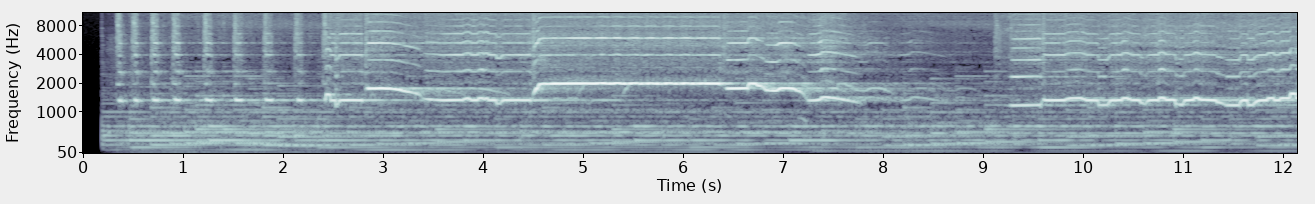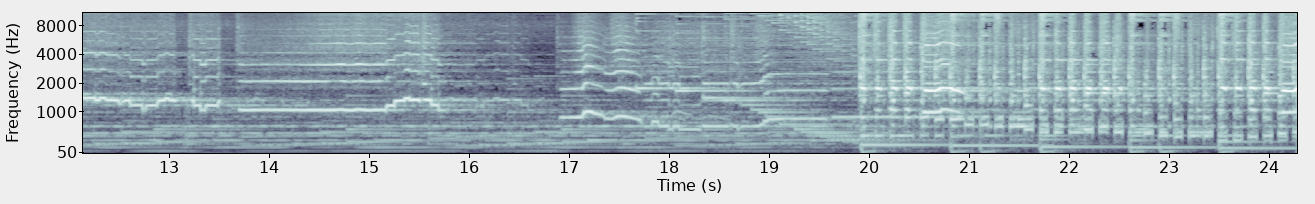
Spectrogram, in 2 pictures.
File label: Fluit Music Tone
